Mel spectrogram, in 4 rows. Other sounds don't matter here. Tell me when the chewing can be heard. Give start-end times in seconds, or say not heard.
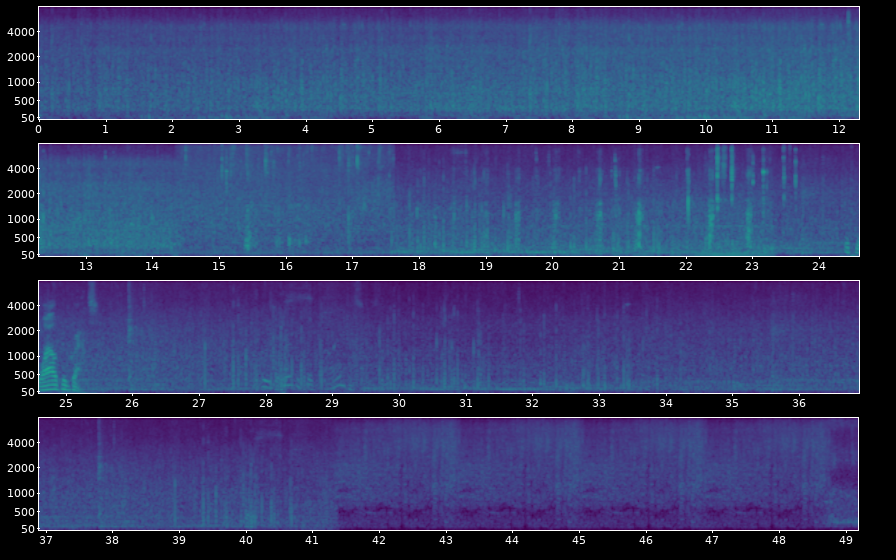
12.0-23.4.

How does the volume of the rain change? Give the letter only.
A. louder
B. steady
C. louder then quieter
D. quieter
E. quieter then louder
D.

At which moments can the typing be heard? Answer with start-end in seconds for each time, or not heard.
22.2-23.8.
